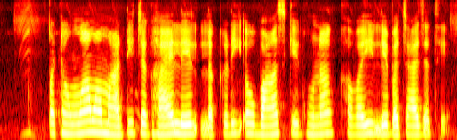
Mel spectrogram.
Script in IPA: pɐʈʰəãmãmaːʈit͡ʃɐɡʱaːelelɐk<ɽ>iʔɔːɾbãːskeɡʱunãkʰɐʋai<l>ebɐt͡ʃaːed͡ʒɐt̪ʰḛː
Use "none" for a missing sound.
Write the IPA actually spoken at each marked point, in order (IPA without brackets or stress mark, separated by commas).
ɽ, l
